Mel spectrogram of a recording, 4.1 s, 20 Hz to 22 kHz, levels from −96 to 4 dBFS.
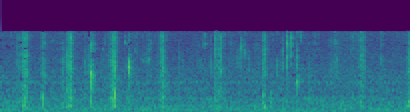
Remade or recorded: remade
